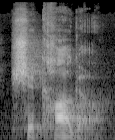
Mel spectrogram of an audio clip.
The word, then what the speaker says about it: Chicago: We pronounce it as Chicago. Chicago.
